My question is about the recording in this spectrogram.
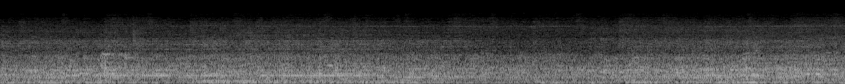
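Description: Steady engine rumble of an ice resurfacer driving onto the rink, over the hum of the arena.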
